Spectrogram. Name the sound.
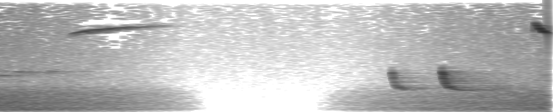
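birds chirping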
